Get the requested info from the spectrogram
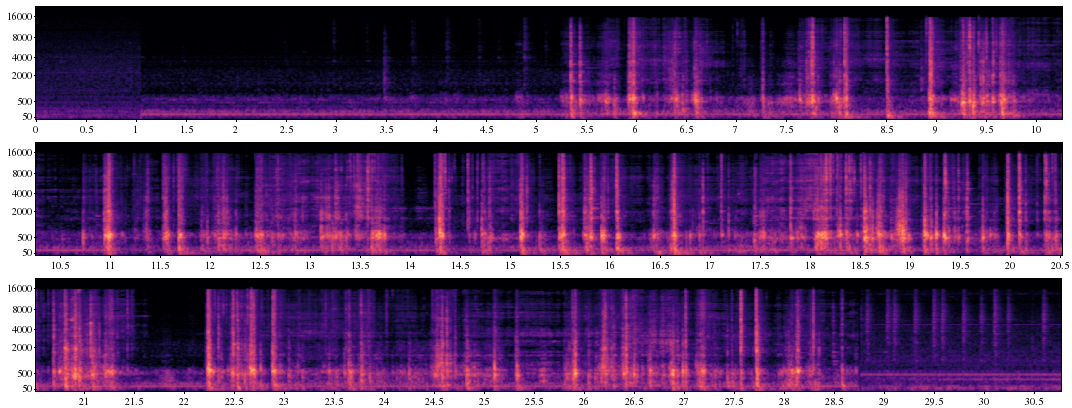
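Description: Microwave oven running with a steady low hum from about a second in, shutting off shortly before the end. Over most of the run there are irregular clicks and rattles.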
